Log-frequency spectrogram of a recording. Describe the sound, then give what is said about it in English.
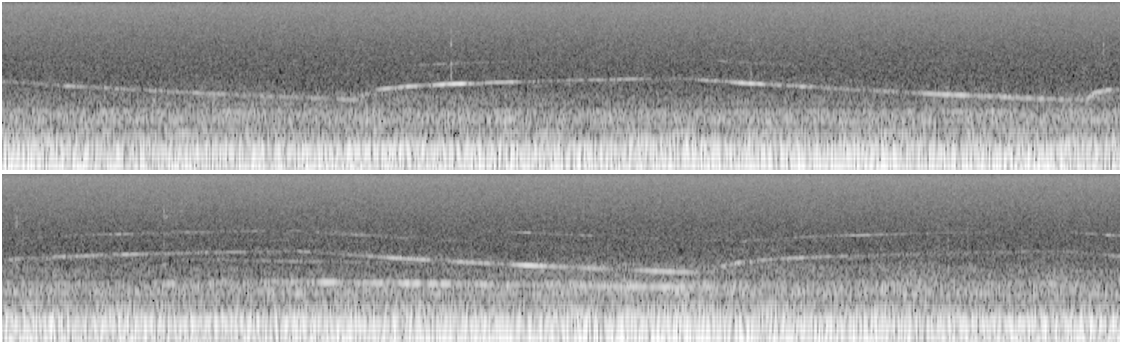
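An ambulance siren wails in slow, repeating rise-and-fall sweeps over a constant low rumble of city traffic, holding a fairly steady level throughout with no one speaking. “Now this is an ambulance.”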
